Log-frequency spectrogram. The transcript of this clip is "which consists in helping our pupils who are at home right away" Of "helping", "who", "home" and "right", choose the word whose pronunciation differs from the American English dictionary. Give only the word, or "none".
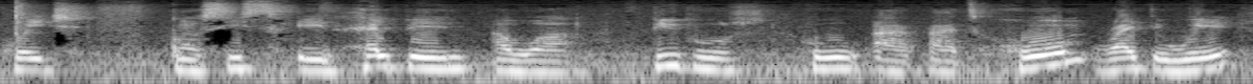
none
